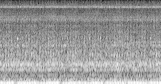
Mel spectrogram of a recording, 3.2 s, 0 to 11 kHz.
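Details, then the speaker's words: Mercedes 190SL with freshly rebuilt Solex 44PHH carburetors, warm (~90°F ambient), idle set down to about 425–450 rpm during airflow balancing: slow, even low rumble with soft steady beat, no misses or knocks; clean healthy low idle. "So you can see these things will idle very nicely."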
